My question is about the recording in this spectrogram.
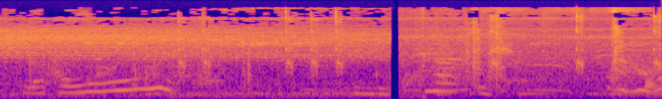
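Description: Steady high drone of forest insects, with a short rising pitched call about a second in and a few faint clicks. The sound cuts out abruptly for an instant near the end.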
